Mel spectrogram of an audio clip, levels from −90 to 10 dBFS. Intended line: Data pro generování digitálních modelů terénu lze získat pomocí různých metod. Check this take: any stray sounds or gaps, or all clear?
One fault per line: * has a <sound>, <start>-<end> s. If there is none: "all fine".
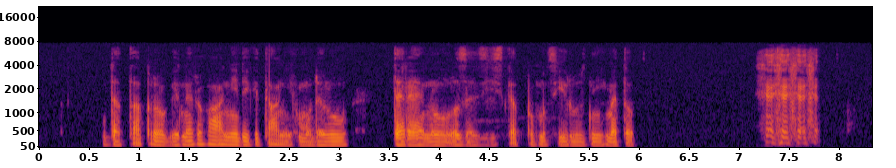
* has a laugh, 7.2-7.8 s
